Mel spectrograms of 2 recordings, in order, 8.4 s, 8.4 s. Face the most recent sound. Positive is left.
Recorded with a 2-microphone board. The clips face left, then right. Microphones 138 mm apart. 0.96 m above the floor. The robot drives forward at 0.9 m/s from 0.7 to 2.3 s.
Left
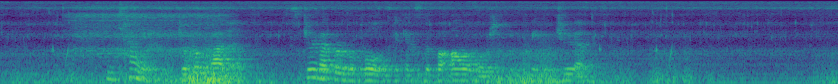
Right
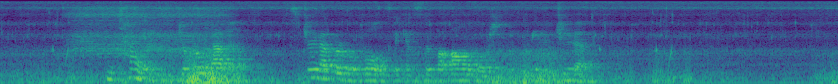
turn(degrees=25)  # may be behind; listen again after turning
